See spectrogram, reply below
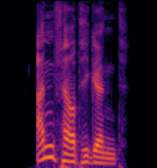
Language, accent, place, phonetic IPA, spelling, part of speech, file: German, Germany, Berlin, [ˈanˌfɛʁtɪɡn̩t], anfertigend, verb, De-anfertigend.ogg
- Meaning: present participle of anfertigen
